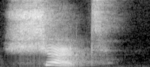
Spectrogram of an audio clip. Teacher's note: It's like the Chinese R. It's also a retroflex sound, meaning you have to curl the tip of your tongue backwards. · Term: Chinese sh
